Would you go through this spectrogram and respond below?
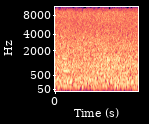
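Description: Floodwater rushes past in a steady, loud, broadband roar, continuous and unbroken with no voices over it.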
